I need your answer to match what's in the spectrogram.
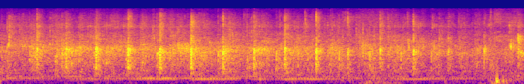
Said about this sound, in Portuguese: Você pode aplaudir o Rei da Glória.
